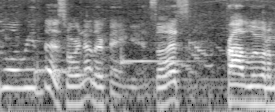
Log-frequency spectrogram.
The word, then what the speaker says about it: Fangan: that there's so many Fangans, so many Fangans. How do you pronounce it, Fangans or Fangans? I pronounce it Fangan, like Dangan, but you know, forget about that.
